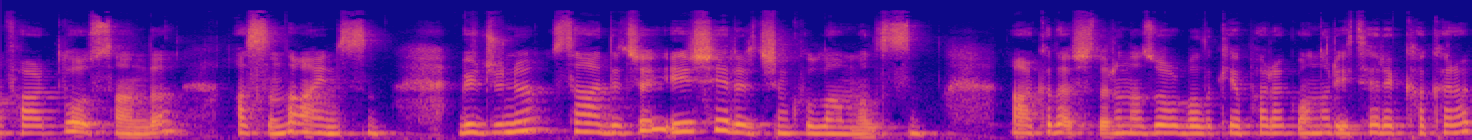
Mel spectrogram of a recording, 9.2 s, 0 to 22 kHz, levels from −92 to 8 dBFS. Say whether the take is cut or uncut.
uncut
